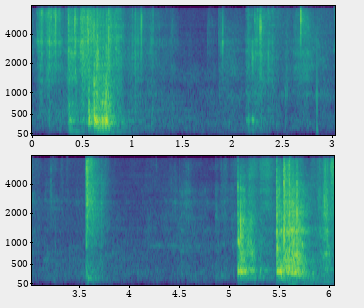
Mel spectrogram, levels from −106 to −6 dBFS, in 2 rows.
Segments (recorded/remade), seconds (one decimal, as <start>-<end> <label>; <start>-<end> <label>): 0.0-6.1 remade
